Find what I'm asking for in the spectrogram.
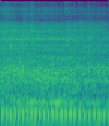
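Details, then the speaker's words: Hero Splendor Pro single-cylinder motorcycle just started after full engine rebuild and refitting; steady single-cylinder thump, even with no ticks or knocks; normal idle. "तो finally दोस्तों हमने पूरा full bike setting करके full engine इस पर tight करके अब हम स्टार्ट कर दिए। और आप इसकी साउंड सुनिए और ज़रूर कमेंट करें कि साउंड कैसे आया"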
